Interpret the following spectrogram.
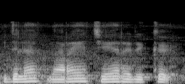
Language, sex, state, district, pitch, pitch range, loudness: Tamil, male, Tamil Nadu, Kanyakumari, 120 Hz, 115-135 Hz, -13 LUFS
